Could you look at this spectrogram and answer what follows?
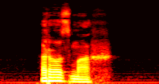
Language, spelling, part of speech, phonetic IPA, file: Polish, rozmach, noun, [ˈrɔzmax], Pl-rozmach.ogg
